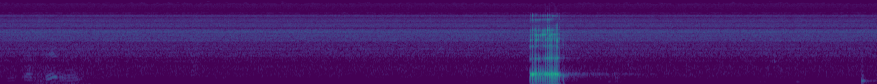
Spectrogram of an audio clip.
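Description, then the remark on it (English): A single short, loud burp bursts out suddenly against a quiet background with a steady faint hiss, preceded by a soft rustle and followed by a brief click near the end. “Look at that burp. That burp registered right on there. It's a solid burp.”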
